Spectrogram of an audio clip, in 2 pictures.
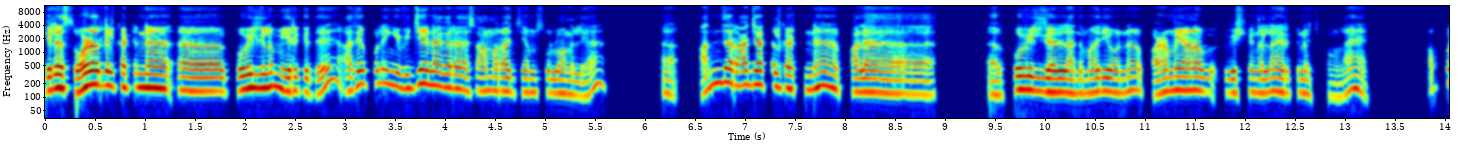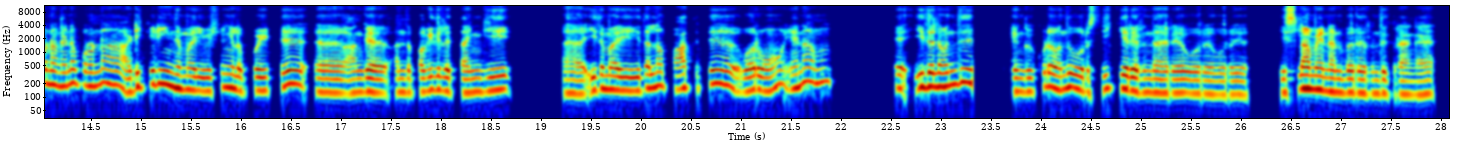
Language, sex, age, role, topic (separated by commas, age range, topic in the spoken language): Tamil, male, 40-44, guest, இணையத்தில் அறிமுகமானவர்களுடன் உருவாகும் நட்பு, நேருக்கு நேர் உருவாகும் நட்பிலிருந்து வேறுபடுகிறதா?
